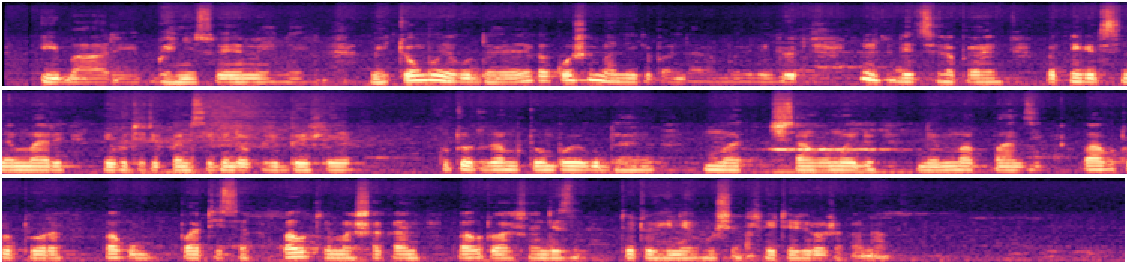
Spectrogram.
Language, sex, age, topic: Ndau, female, 18-24, health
